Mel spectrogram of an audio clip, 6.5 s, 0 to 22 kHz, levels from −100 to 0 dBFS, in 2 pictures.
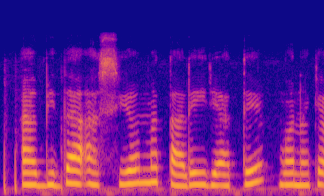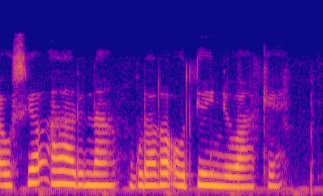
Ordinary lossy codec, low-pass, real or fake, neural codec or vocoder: none; 10.8 kHz; real; none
